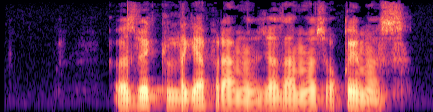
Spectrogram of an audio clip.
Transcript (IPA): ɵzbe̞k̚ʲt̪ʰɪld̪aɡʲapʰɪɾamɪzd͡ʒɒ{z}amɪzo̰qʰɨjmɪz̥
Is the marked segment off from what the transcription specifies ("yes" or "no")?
no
